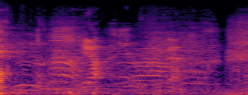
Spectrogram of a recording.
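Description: A faint, drawn-out vocal response from a voice in the congregation, lasting about a second.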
